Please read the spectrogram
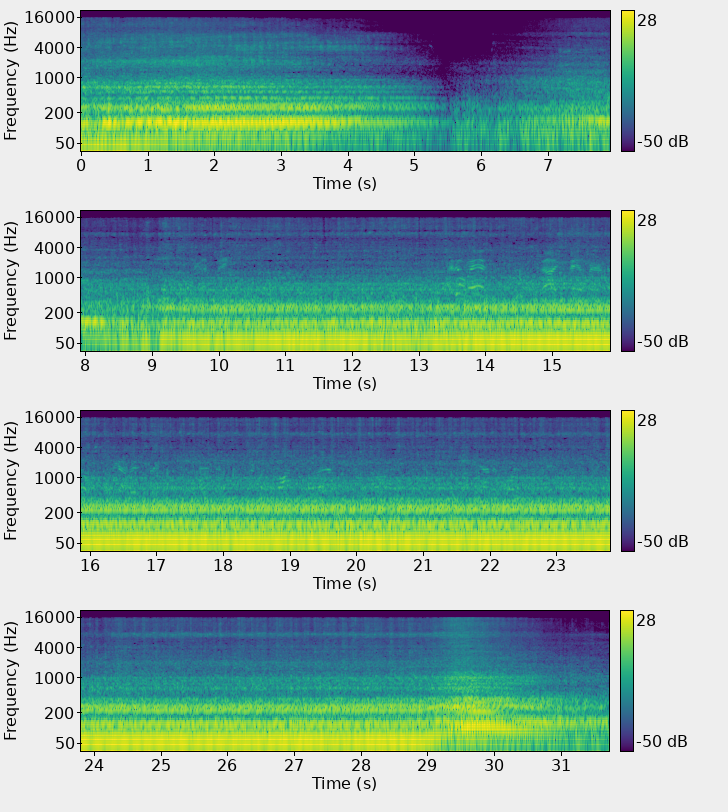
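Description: A car engine running at a steady idle. The sound fades down about five seconds in, then a second engine's steady, deep idle rumble comes up and holds to the end.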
